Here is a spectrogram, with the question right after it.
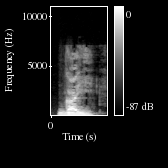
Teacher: व चा उच्चार हा उ या स्वराच्या उच्चाराप्रमाणे होतो आणि य चा उच्चार हा ई या स्वराप्रमाणे होतो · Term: अर्धस्वर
